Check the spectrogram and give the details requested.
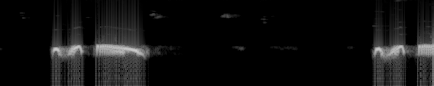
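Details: Low spotted dove coos used as a bird lure: one full phrase of a wavering short note and a long falling coo, then a long silence before the next phrase begins.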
